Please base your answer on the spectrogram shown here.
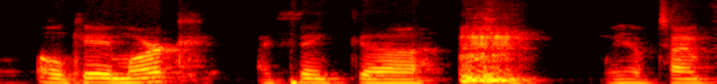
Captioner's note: clears throat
